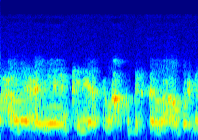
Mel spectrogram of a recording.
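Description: Speech: a person talking steadily, the voice thin and narrow as over a phone line.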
